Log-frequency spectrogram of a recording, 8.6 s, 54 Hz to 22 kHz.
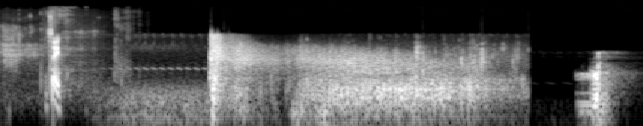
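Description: Rifle shots from a suppressed 5.56 carbine with a 10.5-inch barrel firing M193: a single sharp crack under a second in. About three seconds in comes a second sharp crack, whose long rushing tail runs about four seconds and then cuts off abruptly.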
